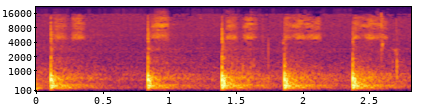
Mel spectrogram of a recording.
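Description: A pen writing on paper during a fifth-grade maths exercise: five short, crisp scratching strokes at a steady rhythm, close and quiet, with no talk.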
